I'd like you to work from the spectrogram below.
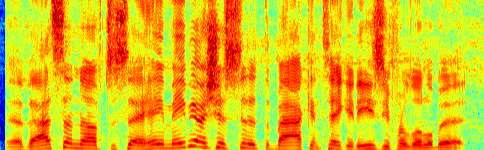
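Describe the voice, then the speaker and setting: A man's voice: fairly high pitch, big pitch swings, fast talker. A man from Indiana giving chatty, folksy live commentary at a bike race. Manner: chatty, folksy, keeps saying "if you will".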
